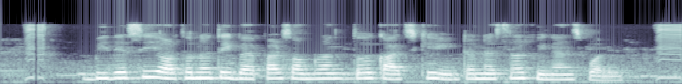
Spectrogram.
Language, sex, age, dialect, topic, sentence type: Bengali, female, 31-35, Standard Colloquial, banking, statement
